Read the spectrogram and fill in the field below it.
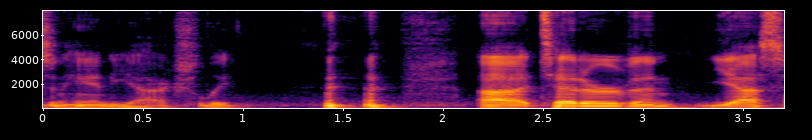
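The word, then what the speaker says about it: Irvine: handy actually uh ted ervin yes if chris jericho his own son can say his name ted ervin in an aw wrestling ring then that's how i'm gonna say it and uh parise who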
